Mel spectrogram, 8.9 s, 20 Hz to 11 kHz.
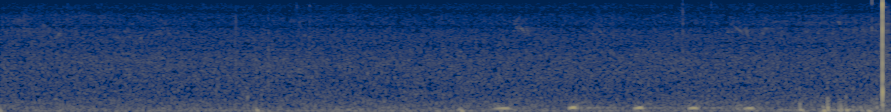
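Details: Unidentified bird on Larch Mountain Road, Oregon, around 7 AM on May 6, 2017: after a long near-silent stretch, about eight low, muffled hoots come in a slightly uneven series, ending with a sharp click.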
